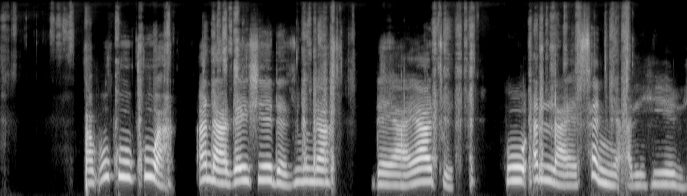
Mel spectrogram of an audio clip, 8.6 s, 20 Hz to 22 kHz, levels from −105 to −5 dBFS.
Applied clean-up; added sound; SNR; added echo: neural mask model Resemble Enhance denoiser.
